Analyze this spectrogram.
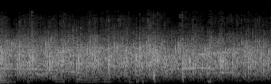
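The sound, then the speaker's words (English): Steady audience applause at High Ridge Longview, given for the spiritual family watching online; a dense, even wash of many hands clapping at once with no pauses, holding at a constant loudness throughout. “Hey, one more applause for our spiritual family watching online.”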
